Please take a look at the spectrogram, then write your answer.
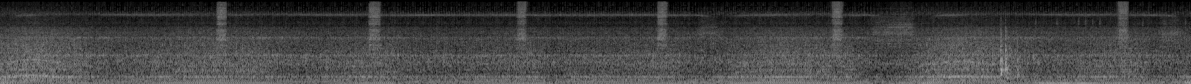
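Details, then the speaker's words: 1995 BMW E36 325i with throttle body cleaner being sprayed: a fast raised idle around 3000 rpm with short hissy bursts. Cause is unmetered air through the cracked intake boot between throttle body and MAF. Fix is a new boot and air filter plus MAF cleaning. "it's causing a lot of an idle issue up to a very high idle issue we're idling at 3000 rpms that's all because of those cracks in the boot"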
